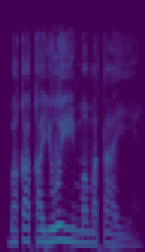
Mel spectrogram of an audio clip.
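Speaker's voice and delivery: normal talking voice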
